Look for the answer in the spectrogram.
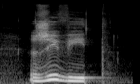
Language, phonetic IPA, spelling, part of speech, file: Ukrainian, [ʒeˈʋʲit], живіт, noun, Uk-живіт.ogg
- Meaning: abdomen, belly, stomach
